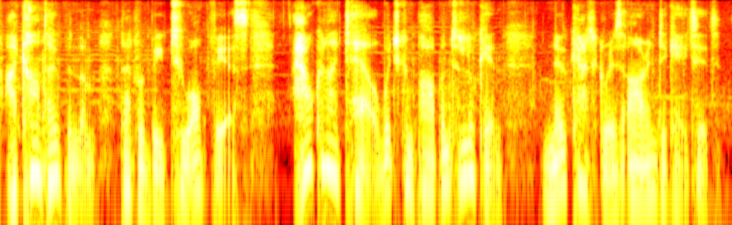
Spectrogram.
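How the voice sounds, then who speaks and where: An actor playing a brilliant, composed English gentleman detective in a video game, speaking in formal, deliberate, analytical phrases. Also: deep voice, huge pitch swings, gravelly, husky, heavily acted. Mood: pondering. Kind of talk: scripted video game acting.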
